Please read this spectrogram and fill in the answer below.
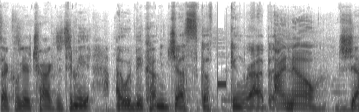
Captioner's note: beep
